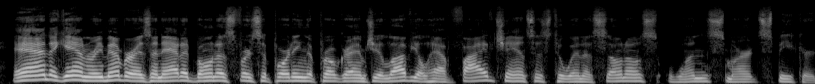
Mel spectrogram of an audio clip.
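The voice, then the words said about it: Hoarse, strained voice. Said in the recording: “excuse me, I'm losing my voice.”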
